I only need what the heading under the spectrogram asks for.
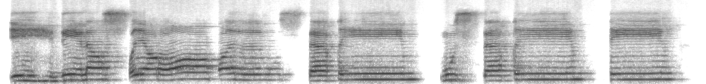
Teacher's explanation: Kan ra-nya tadi ihdinas siratal mustaqim, tim itu tanpa harus kita gerak atau bahasanya apa ya, terlalu nyeklak banget kalau kata orang Jawa tuh, ke dalam banget sehingga dia jatuhnya di tenggorokan, bukan, karena qaf itu di lidah bukan di tenggorokan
